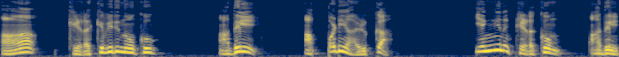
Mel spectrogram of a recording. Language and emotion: Malayalam, disgusted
